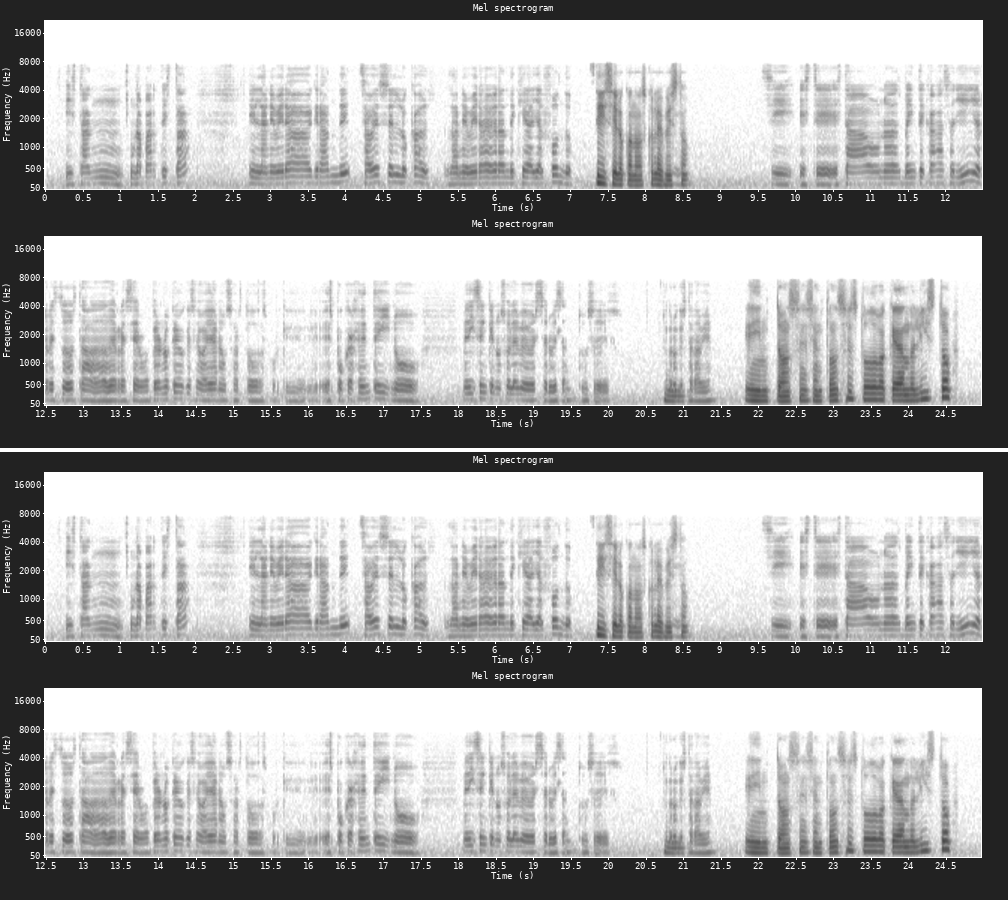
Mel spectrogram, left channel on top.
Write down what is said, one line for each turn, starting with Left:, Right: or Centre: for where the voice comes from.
Centre: Y están, una parte está en la nevera grande, ¿sabes el local? La nevera grande que hay al fondo.
Left: Sí, sí, lo conozco, lo he visto.
Centre: Eh, sí, este, está unas 20 cajas allí y el resto está de reserva. Pero no creo que se vayan a usar todas porque es poca gente y no, Me dicen que no suele beber cerveza, entonces yo
Left: Mm.
Centre: creo que estará bien.
Left: Entonces, entonces todo va quedando listo.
